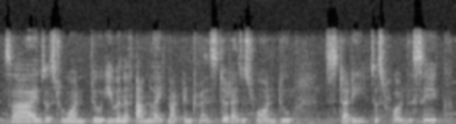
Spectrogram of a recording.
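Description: There is noticeable background noise behind this recording. A woman speaks at a fairly slow pace. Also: ordinary pitch variation. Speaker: vlogger. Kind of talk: casual vlog chat. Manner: tired, low, sickly voice. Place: home room. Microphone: phone near.

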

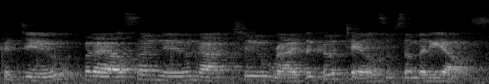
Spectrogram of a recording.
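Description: A woman with an American accent is heard with audible room echo and light background noise. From New Jersey, US. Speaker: video blogger and ordained reverend. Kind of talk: monologue vlog. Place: home room. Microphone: camera far.

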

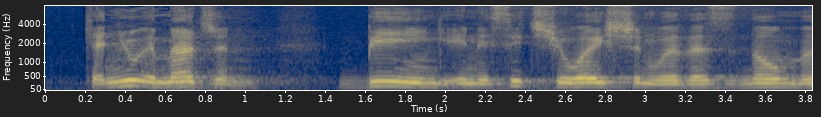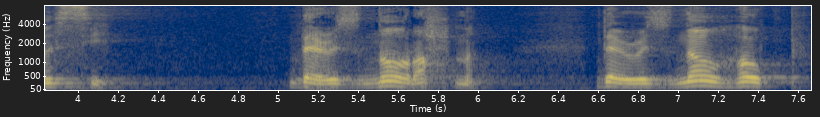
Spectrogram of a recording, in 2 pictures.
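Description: Against a quiet background, a man with an Arabic accent talks at a moderate pace with fairly even intonation and long, frequent pauses. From Egypt. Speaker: Islamic preacher. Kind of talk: sermon. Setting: lecture hall with audience. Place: hall.

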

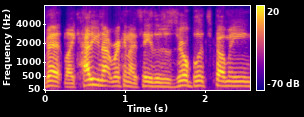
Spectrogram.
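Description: Speaking very fast with an American accent, a man's bright, sharp tone comes through dry and echo-free over a quiet background. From US South. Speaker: caller, mosquito control worker; caller. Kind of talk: casual chat. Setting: outdoors. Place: car. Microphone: video call.

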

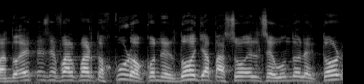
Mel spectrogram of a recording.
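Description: A man talks at a fairly quick pace, his pitch high. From Paraguay. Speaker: electoral expert; guest. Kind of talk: political panel discussion. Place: studio. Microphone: lapel.

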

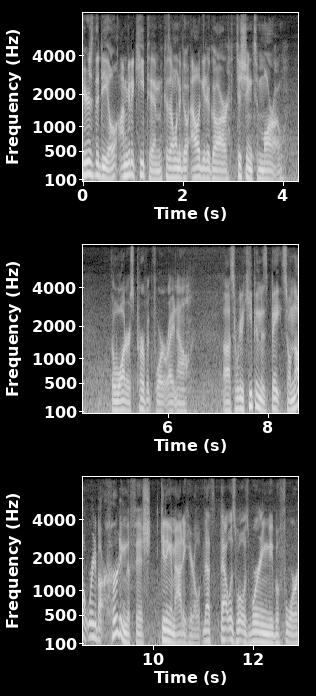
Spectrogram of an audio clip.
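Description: A man speaks at a very fast pace with a dry sound, no echo and light background noise. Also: ordinary pitch variation. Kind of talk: casual vlog commentary. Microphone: phone near.

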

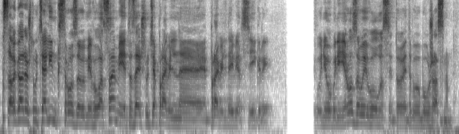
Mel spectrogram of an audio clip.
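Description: A man's fairly high voice at a very fast pace, with lively intonation. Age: 30s. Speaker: video game streamer. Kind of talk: live stream gameplay chat. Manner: stutter; casual, animated. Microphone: studio mic.

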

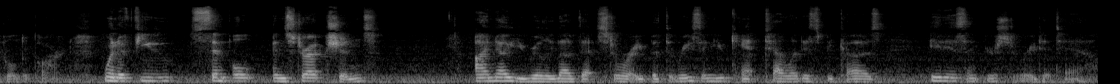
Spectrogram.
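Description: A woman's very deep, low voice, somewhat breathy, with fairly even intonation at a fairly slow pace. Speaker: storyteller. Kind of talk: interview answer.

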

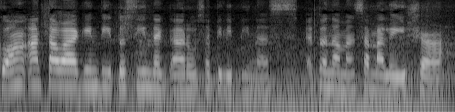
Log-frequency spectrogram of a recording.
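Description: This woman talks fairly slowly. Noticeable noise can be heard behind her. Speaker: vlogger showing spiritual items. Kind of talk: live selling stream. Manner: animated. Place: garden. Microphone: phone near.

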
